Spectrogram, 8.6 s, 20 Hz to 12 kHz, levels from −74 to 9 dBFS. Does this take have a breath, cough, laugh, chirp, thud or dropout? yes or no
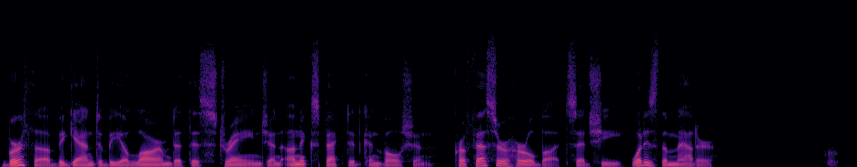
yes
